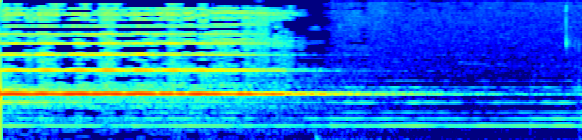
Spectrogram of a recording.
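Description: New-age music: a long held flute note fading away about two seconds in, over a soft low sustained tone that carries on into a near-quiet pause.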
